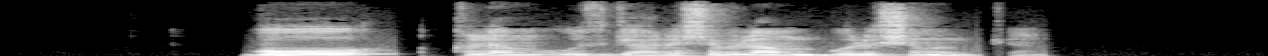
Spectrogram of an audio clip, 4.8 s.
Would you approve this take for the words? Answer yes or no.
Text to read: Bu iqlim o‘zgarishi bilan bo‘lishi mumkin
yes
